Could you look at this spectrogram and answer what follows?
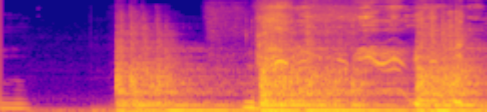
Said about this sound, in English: I knocked over my water bottle.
